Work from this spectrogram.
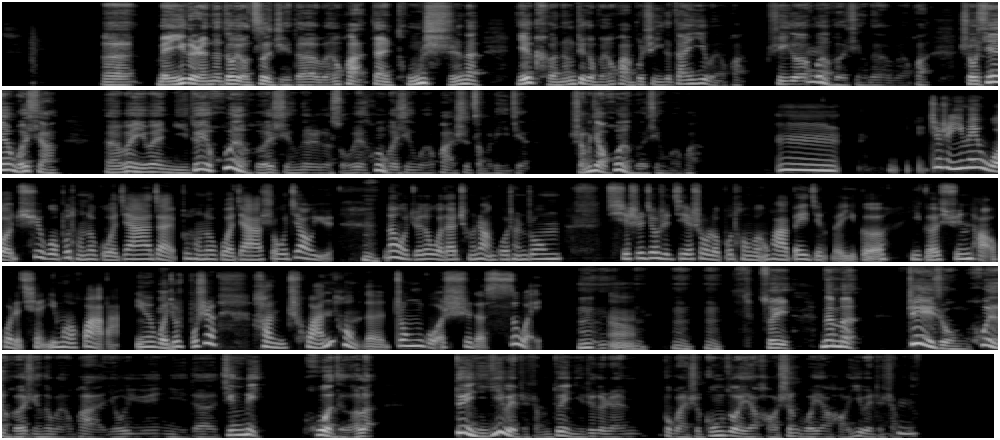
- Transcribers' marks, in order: other background noise; teeth sucking
- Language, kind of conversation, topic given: Chinese, podcast, 混合文化背景对你意味着什么？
